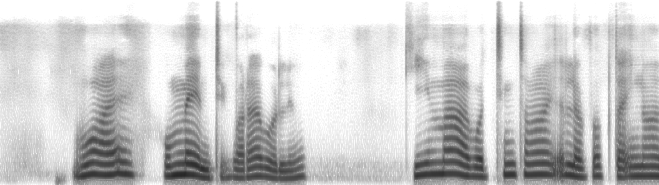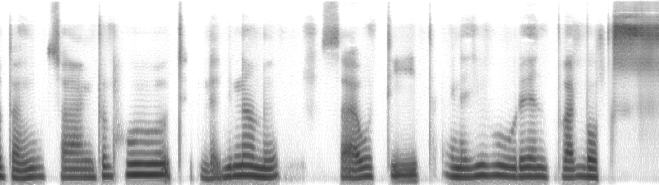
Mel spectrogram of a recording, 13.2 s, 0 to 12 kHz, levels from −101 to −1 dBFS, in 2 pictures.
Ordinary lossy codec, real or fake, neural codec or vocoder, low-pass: none; fake; codec, 24 kHz, 0.9 kbps, WavTokenizer, large speech release; none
